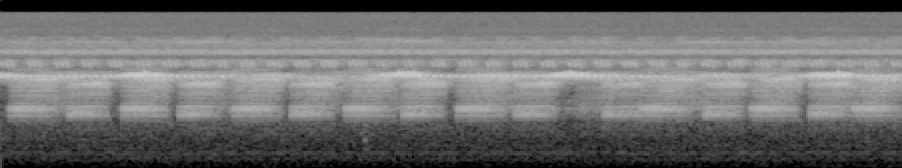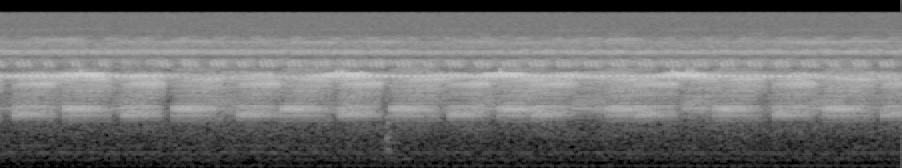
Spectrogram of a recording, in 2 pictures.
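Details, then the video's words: Night frogs calling in a Thai tropical garden once the sun sets, early in the rains. Repeated short croaks come in uneven runs, layered over a continuous shrill buzzing of cicadas and other insects. "Night Sounds-Frogs and Cicadas--Tropical Garden-Thailand"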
